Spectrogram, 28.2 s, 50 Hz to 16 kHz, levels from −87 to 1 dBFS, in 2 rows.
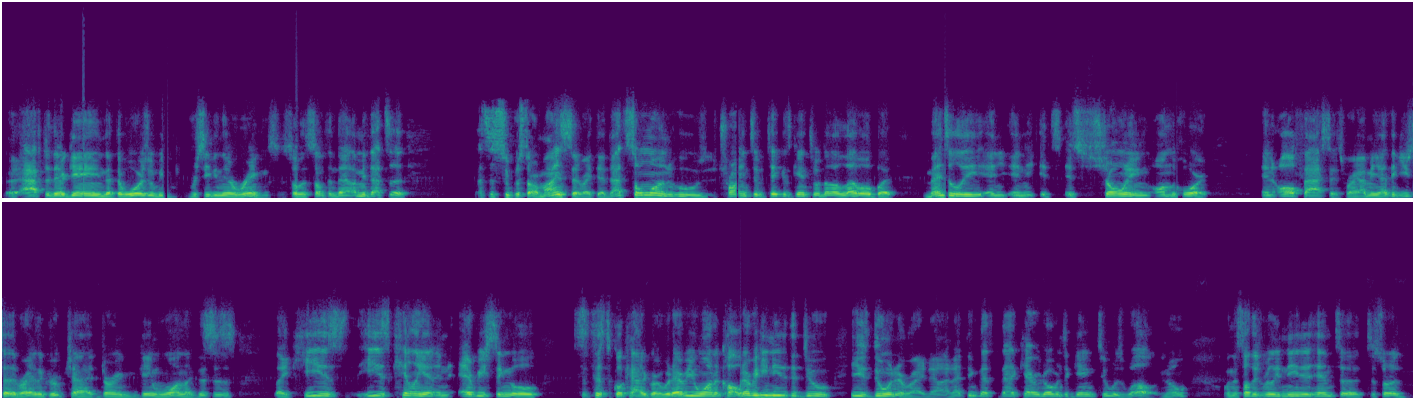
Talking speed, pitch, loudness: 255 wpm, 140 Hz, -24 LUFS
